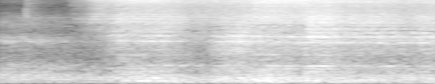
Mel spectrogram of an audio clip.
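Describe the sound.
Aerosol spray hisses in one steady, loud burst lasting about two seconds after a brief quiet start, with no voices over it.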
